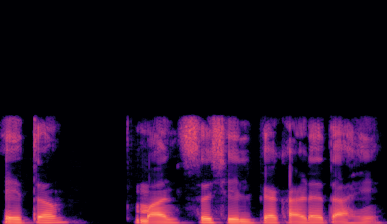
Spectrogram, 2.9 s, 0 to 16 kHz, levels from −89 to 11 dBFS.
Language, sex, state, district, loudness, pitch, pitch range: Marathi, male, Maharashtra, Chandrapur, -17 LUFS, 120 Hz, 115-130 Hz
